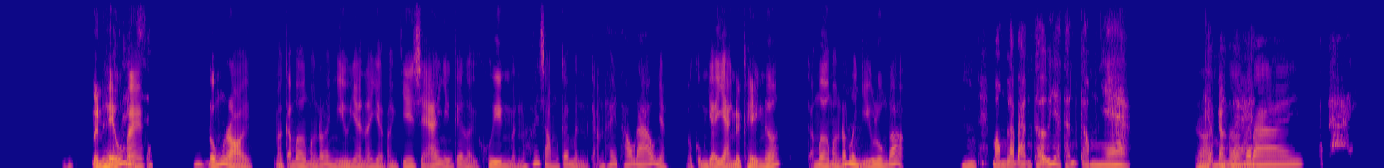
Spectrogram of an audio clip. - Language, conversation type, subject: Vietnamese, advice, Bạn cảm thấy thế nào khi bị áp lực phải có con sau khi kết hôn?
- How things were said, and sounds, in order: none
